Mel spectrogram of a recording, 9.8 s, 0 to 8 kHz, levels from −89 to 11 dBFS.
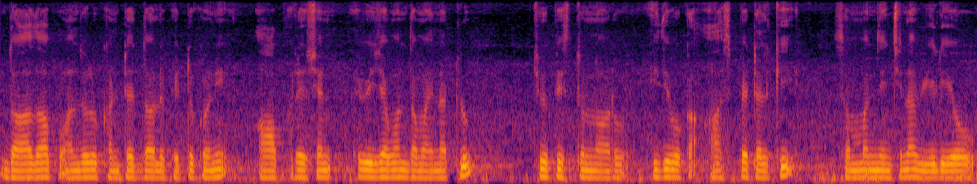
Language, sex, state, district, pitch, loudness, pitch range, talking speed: Telugu, male, Andhra Pradesh, Sri Satya Sai, 115 Hz, -15 LUFS, 110-120 Hz, 90 wpm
